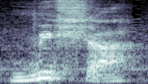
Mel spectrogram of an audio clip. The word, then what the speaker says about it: Missha: or you know who one guy who's a black worker there told me I was mispronouncing it he says the name is really Misha or whatever the heck it's m i s ha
